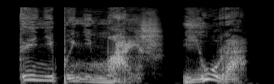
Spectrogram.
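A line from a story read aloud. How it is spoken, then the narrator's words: Tense whisper, cactus. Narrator (Russian): произнес напряженным шепотом кактус Кирилл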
